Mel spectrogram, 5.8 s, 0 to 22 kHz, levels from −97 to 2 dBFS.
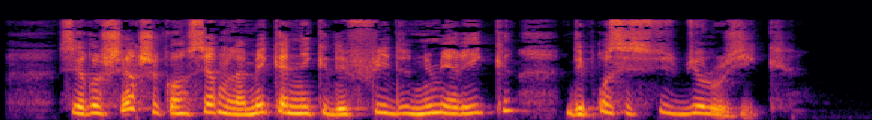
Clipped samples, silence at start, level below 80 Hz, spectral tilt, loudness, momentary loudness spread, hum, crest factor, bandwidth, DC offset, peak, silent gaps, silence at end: under 0.1%; 0.4 s; -60 dBFS; -4 dB/octave; -18 LUFS; 12 LU; none; 16 dB; 11.5 kHz; under 0.1%; -2 dBFS; none; 0.6 s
